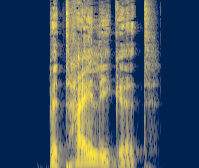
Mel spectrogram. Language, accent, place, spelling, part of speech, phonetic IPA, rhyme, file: German, Germany, Berlin, beteiliget, verb, [bəˈtaɪ̯lɪɡət], -aɪ̯lɪɡət, De-beteiliget.ogg
- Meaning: second-person plural subjunctive I of beteiligen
